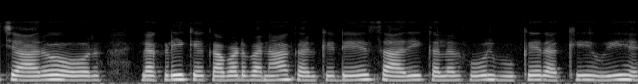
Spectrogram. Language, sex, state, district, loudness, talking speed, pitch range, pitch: Hindi, female, Jharkhand, Ranchi, -16 LUFS, 130 wpm, 195-215 Hz, 205 Hz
